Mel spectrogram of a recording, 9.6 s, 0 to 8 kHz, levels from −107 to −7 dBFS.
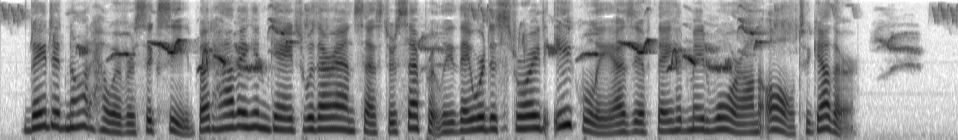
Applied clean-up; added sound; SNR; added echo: none; Bird; 7 dB; none.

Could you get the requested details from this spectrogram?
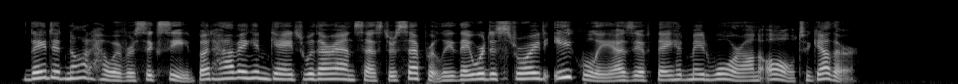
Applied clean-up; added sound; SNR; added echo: none; none; none; none.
